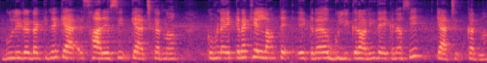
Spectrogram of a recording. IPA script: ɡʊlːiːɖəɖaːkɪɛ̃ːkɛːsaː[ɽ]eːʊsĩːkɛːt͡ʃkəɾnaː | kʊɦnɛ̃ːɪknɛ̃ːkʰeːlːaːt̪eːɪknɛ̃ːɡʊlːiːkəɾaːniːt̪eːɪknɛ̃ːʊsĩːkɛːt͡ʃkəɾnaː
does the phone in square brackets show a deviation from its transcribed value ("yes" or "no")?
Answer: yes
